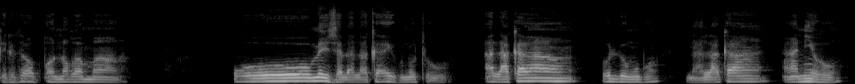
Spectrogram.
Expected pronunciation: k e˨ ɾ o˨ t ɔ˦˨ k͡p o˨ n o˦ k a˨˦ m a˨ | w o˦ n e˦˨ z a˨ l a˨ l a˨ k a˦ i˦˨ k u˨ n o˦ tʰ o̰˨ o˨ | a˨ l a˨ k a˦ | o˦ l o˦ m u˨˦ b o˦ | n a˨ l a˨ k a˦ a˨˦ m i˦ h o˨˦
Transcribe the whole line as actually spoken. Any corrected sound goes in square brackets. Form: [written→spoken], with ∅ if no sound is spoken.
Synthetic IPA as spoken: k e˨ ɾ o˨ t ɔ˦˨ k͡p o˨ n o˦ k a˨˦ m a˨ | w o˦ [n→m] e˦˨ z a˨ l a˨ l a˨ k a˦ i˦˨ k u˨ n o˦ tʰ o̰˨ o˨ | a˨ l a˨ k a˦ | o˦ l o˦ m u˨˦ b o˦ | n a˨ l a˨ k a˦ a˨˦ [m→n] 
